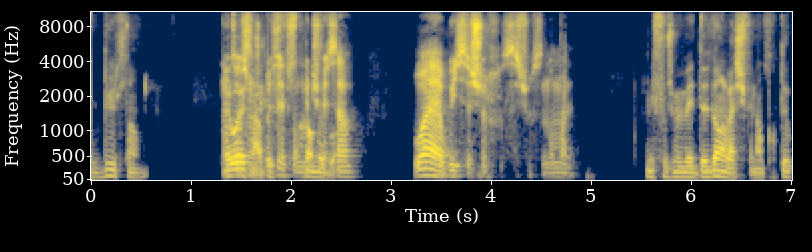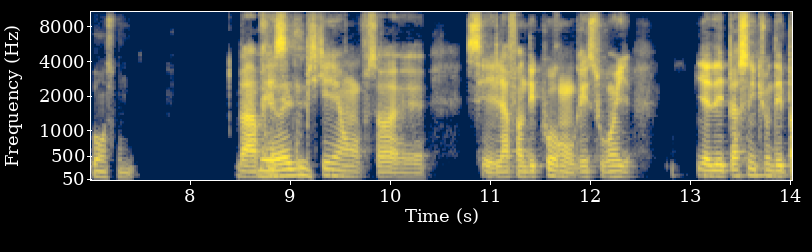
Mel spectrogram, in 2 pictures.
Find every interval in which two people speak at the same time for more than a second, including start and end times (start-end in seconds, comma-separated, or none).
1.3-2.5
